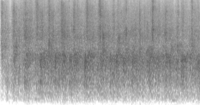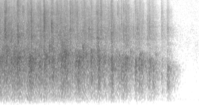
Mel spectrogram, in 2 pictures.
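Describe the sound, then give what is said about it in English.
An audience at a literary reading at the LA Public Library applauds the first reader steadily for several seconds, a dense wash of many hands clapping, holding at an even level before tapering off quickly at the end. “Let's give a round of applause to our first reader,”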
